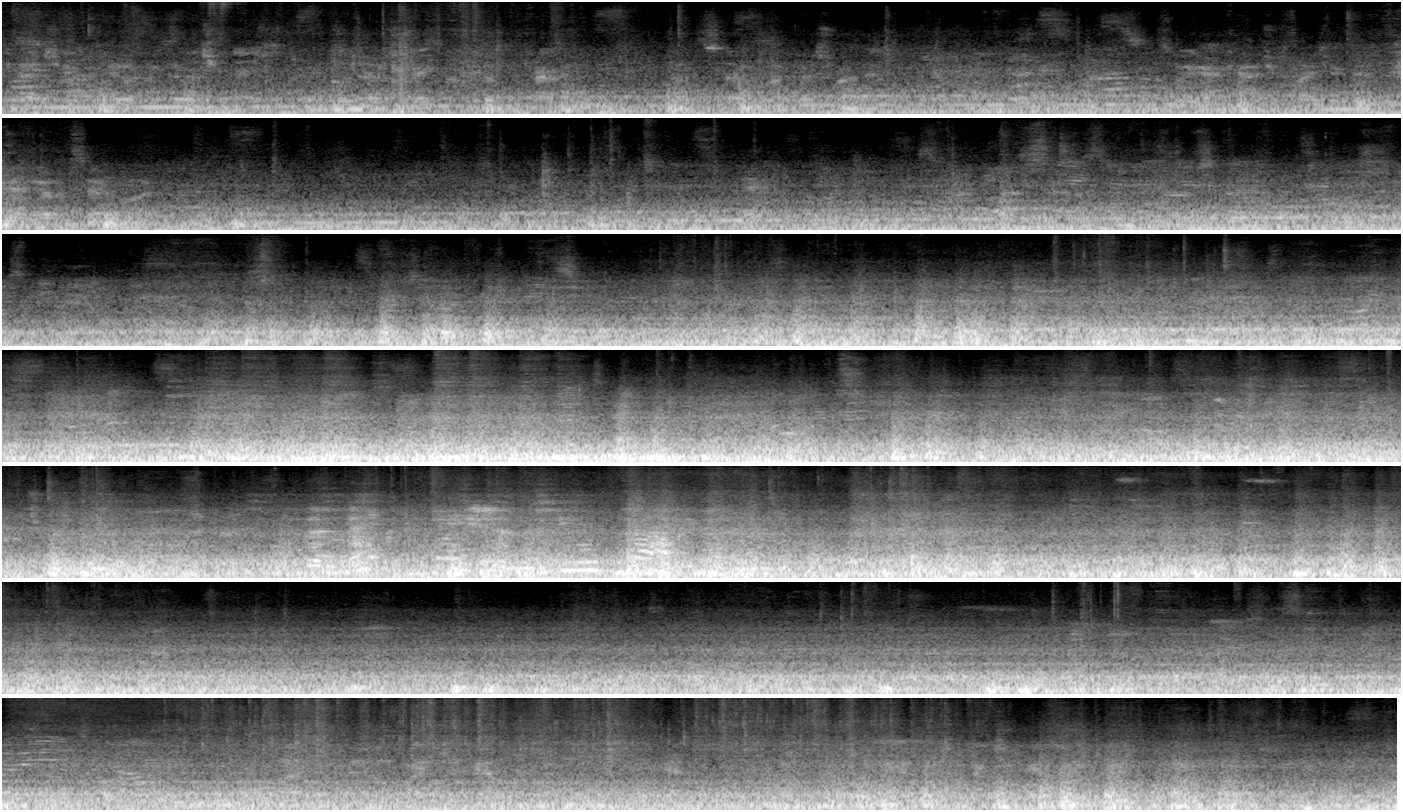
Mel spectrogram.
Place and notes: London, Hammersmith&City Line
London, subway ride on the Hammersmith&City line from Aldgate East to Kings Cross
